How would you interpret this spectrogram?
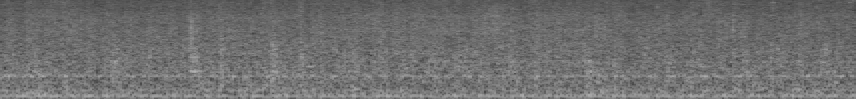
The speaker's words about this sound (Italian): Nell'ambito della Slow TV, la SBS presenta questo documentario praticamente in tempo reale che segue il percorso del GAN, il treno che percorre alcune delle parti più remote d'Australia.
